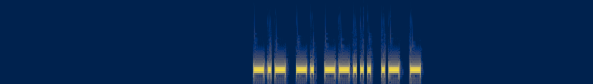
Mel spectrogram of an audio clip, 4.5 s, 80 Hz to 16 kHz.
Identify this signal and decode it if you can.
Morse code, heard as a keyed tone, about 42 wpm, 700 Hz. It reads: KN7AT
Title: USA Call Signs - 5 Characters - 45wpm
